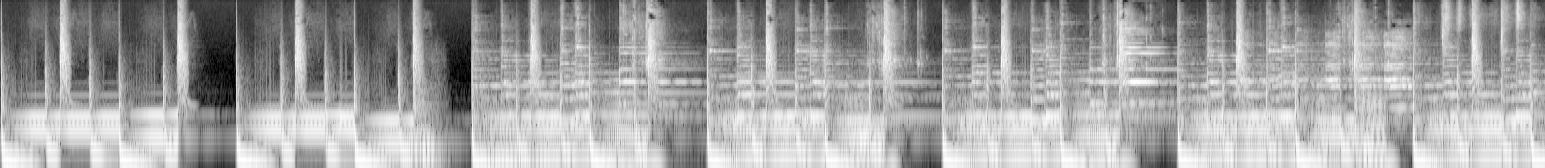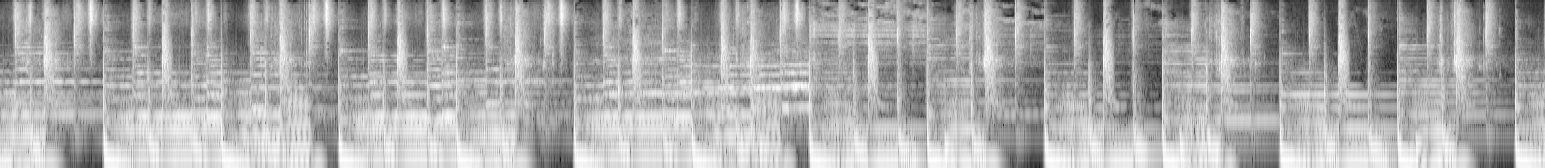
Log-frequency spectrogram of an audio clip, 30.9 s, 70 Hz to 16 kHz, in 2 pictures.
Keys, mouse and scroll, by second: 1.5 click, 1.6 scroll down 1, 2.6 click, 3.4 scroll, 3.4-4.1 scroll up 1, 4.1 click, 6.2 click, 6.3 Tab, 8.8 click, 14.2 click, 15.3 Tab, 18.3 ctrl+Tab, 19.1 ctrl+Tab, 19.6 click, 19.7 Tab, 21.3 right click, 22.1 click, 23.0 click, 23.8 click, 25.3 Tab, 25.3 click, 25.9 click, 26.3 click, 27.4 click, 27.5 Tab, 30.0 Tab.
